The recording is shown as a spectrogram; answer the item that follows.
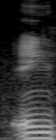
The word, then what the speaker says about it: Ng: Cheetah pronounced Cheetah and Ing pronounced Ing."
